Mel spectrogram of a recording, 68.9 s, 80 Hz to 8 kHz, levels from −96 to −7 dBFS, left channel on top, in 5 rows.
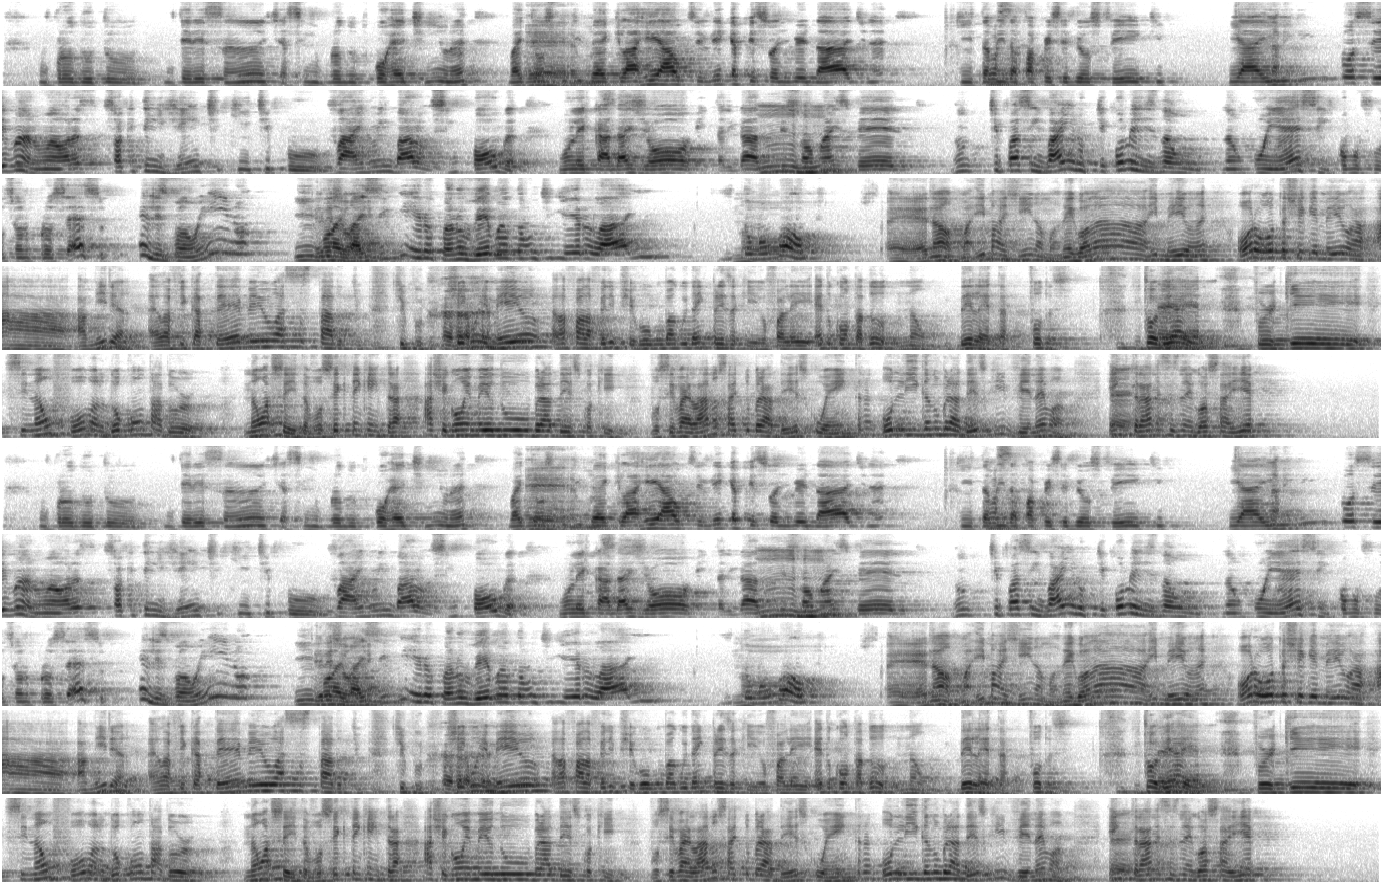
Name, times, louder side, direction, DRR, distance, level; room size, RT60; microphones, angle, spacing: voice 1, 0.4-4.7 5.1-8.8 9.5-11.6 12.3-18.9 19.4-22.8 23.3-28.6 28.9-30.1 30.5-34.2 34.8-35.7 45.8-46.3 52.9-53.3 66.2-66.5, left 2 dB, 25° left, 9 dB, 1.5 m, -28 dB
voice 2, 5.2-5.9 9.8-10.1 12.6-12.8 21.3-22.1 30.7-31.3 34.9-35.5 36.4-52.0 52.3-57.2 57.6-61.3 61.6-65.8 66.2-67.7, left 1 dB, 40° right, 2 dB, 3.0 m, -28 dB
26.0 x 22.5 x 6.3 m, 1.0 s
head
